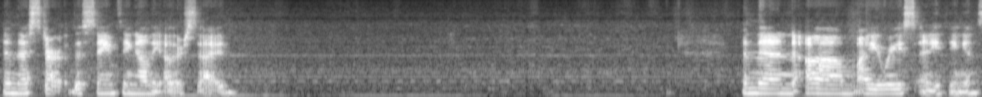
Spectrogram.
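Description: A woman talks calmly and clearly into a close microphone.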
